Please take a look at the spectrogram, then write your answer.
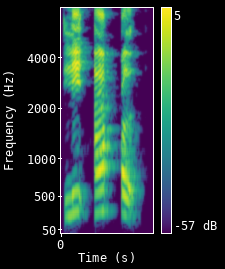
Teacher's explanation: ഖാഫിന് full സുക്കൂന് കൊടുക്കുക കേട്ടോ. കാരണം ഖാഫ് കൽക്കലയുടെ ലെറ്ററാണ്, അതുകൊണ്ട് തന്നെ ഖാഫിന് അവിടെ ഫുള്ള് സുക്കൂന് കൊടുക്കണം.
